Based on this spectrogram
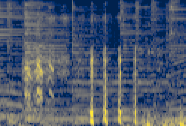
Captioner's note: laughs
